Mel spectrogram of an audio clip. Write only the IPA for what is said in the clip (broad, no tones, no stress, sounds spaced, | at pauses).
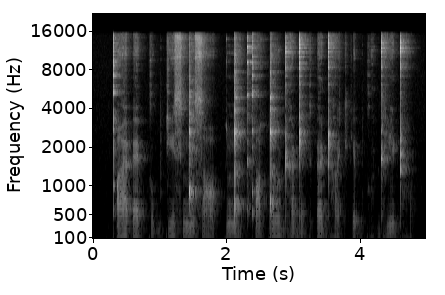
qʼ æ ʔ ɛ ʔ k ʊ b k i s ŋ͡ǃ i s ɑ | ŋ͡ǃ ṳ ɖ qʼ ɔ ǃ u ɖʱ ʌ ɖ ɛ k ʔ ə ɖʱ ʌ t͡ʃʼ ɪ b k ṳ ɖʱ i ɖ ɔ̤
